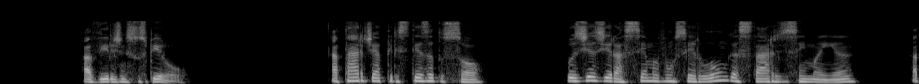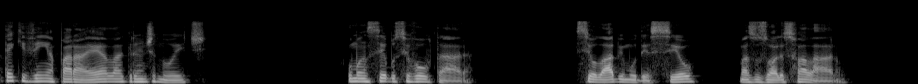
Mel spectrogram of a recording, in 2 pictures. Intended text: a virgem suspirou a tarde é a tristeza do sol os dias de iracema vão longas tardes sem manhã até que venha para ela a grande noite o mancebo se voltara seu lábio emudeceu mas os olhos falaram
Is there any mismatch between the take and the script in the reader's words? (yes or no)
yes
